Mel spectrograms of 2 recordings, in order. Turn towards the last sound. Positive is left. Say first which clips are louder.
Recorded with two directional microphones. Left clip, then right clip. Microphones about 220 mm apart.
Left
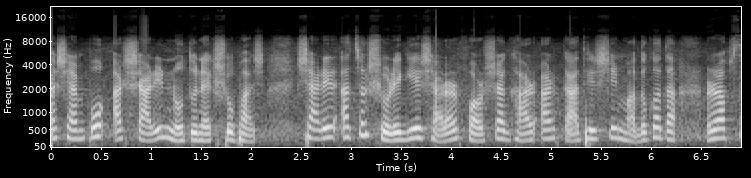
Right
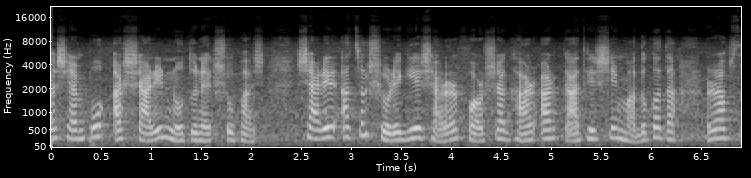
# left 8 dB
turn(degrees=30)  # may be behind; listen again after turning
